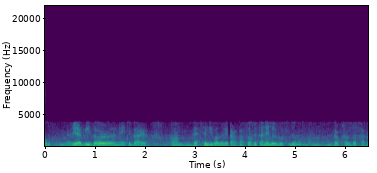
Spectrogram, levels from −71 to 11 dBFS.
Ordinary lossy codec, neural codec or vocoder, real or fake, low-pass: AAC, 16 kbps; codec, 16 kHz, 1.1 kbps, Voila-Tokenizer; fake; 7.2 kHz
